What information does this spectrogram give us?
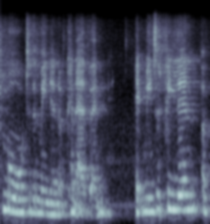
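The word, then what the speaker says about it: Cynefin: who don't know how to pronounce it it's pronounced Canan a Zoological examination into vulnerable children in Wales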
